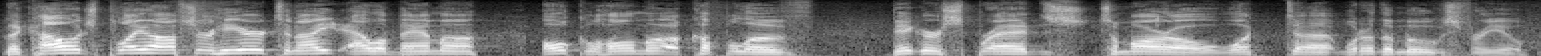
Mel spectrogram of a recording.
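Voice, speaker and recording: A man hosting a sports radio show, asking questions in a relaxed, conversational way. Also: fairly high pitch, normal speed, no echo. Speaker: radio host.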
